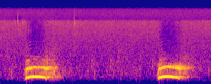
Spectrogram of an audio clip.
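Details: Long-eared Owl, a medium-sized owl smaller than a great horned owl, giving two low, steady, drawn-out hoots, each about half a second, spaced roughly two and a half seconds apart over faint background hiss.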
